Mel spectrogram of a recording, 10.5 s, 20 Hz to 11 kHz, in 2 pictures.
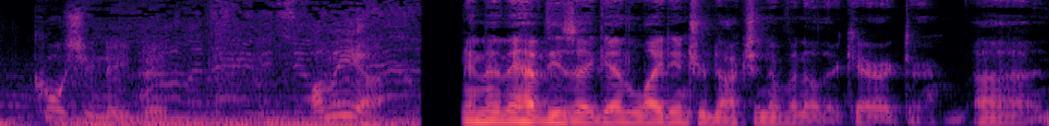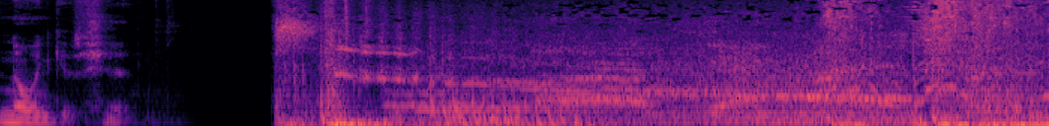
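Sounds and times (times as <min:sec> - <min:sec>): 
speech: 0:00.2 - 0:06.0, 0:07.3 - 0:08.1
car tires squealing in a long skid: 0:07.2 - 0:10.4.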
